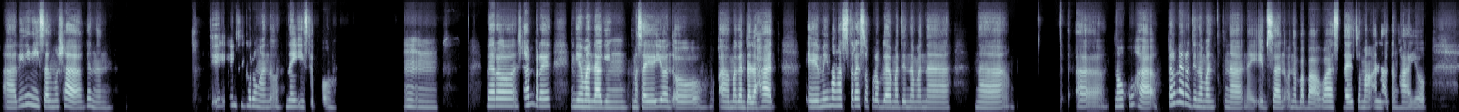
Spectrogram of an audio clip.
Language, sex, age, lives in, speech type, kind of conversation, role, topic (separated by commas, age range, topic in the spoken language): Filipino, female, 25-29, Philippines, conversation, unstructured, none, Ano ang mga benepisyo ng pagkakaroon ng alagang hayop sa isang pamilya?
